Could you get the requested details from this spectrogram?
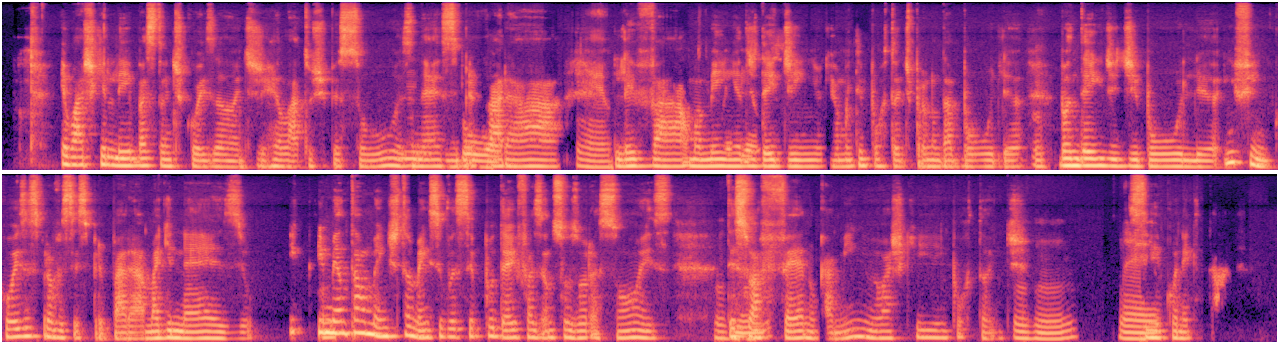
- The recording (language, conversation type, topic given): Portuguese, podcast, Você pode me contar sobre uma viagem que mudou a sua vida?
- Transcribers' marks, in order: static; distorted speech; other background noise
